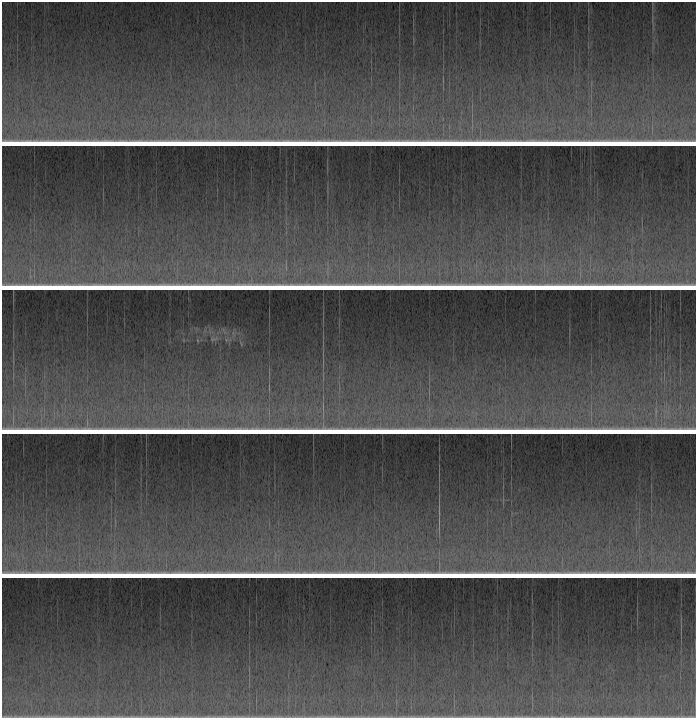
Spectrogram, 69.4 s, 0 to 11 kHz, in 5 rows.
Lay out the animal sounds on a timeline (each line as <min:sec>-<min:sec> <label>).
0:31.1-0:32.7 Black-and-white Warbler (Mniotilta varia)
0:51.3-0:52.3 Black-throated Green Warbler (Setophaga virens)
1:02.3-1:09.4 Red-eyed Vireo (Vireo olivaceus)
